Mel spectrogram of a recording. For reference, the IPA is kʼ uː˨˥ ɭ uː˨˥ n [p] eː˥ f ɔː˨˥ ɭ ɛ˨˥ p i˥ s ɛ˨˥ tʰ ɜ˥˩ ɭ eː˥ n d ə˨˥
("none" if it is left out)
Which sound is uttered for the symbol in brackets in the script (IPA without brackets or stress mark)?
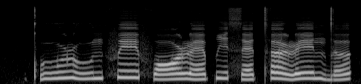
f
